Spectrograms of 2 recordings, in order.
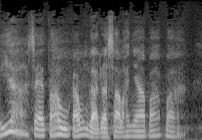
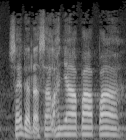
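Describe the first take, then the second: First: Lightly voiced divine reassurance, near the usual pitch; Tuhan. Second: Higher-pitched pleading innocence; imitating frightened servant. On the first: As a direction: answer the pleading servant as an accepting Lord. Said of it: "Terus Tuhan bilang". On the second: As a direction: protest meekly, pitched up, as the scared maid. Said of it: "Dia ngomong gini".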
